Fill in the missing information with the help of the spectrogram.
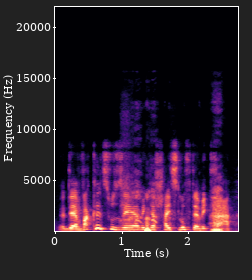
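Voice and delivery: loud, high, fed-up cursing; frustrated yell. Real, not acted. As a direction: yell at the wobbling scope. Frustrated at shaky aim.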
